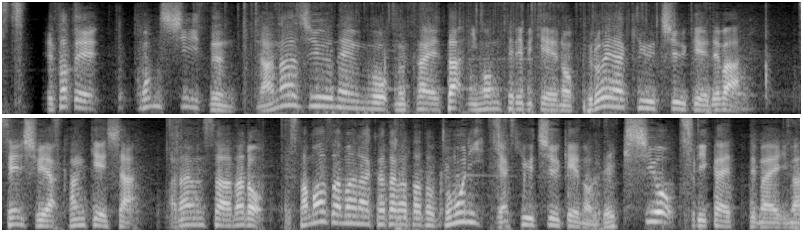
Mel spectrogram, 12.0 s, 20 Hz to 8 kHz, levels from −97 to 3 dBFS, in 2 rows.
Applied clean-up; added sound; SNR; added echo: neural mask model RNNoise.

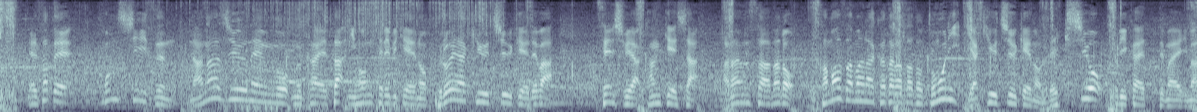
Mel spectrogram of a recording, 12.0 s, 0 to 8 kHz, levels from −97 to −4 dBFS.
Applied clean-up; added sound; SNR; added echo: none; Domestic sounds, home sounds; 11 dB; none.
